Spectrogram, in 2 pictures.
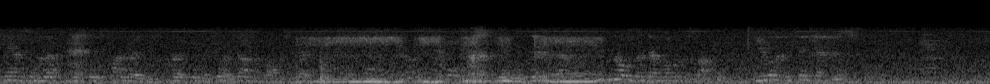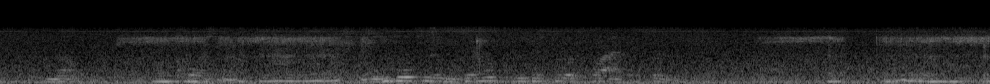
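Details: Sleeping dog snoring, described as really loud; irregular snoring and snuffling with faint whistling on some breaths in a quiet room.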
